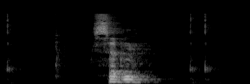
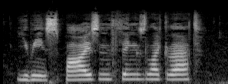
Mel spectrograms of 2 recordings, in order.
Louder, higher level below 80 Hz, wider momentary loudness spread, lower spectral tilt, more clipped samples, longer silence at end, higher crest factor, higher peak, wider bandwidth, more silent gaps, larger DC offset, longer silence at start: second, -28 LUFS vs -15 LUFS; second, -68 dBFS vs -58 dBFS; first, 25 LU vs 10 LU; first, -4 dB/octave vs -0.5 dB/octave; neither; first, 1 s vs 0.3 s; about the same, 20 dB vs 18 dB; second, -12 dBFS vs 0 dBFS; second, 11.5 kHz vs 14 kHz; neither; neither; about the same, 0.05 s vs 0.15 s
